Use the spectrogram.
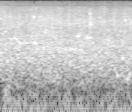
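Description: A rain-swollen creek at Seven Mile Creek County Park in Minnesota rushes as a full torrent after days of rain, making a steady, dense broadband wash of water noise with no pauses.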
